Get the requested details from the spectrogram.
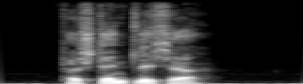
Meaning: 1. comparative degree of verständlich 2. inflection of verständlich: strong/mixed nominative masculine singular 3. inflection of verständlich: strong genitive/dative feminine singular
- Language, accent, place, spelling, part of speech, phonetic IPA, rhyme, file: German, Germany, Berlin, verständlicher, adjective, [fɛɐ̯ˈʃtɛntlɪçɐ], -ɛntlɪçɐ, De-verständlicher.ogg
